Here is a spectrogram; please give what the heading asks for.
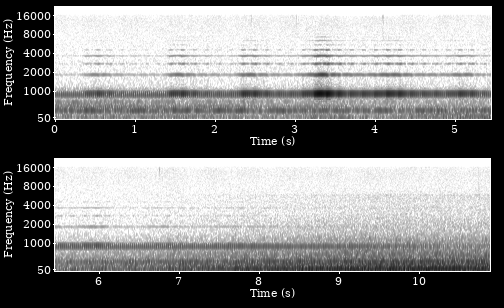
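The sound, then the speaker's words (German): A car drives along, its low engine rumble steady at first and growing louder toward the end, under a sustained electronic tone. “Er war mit seiner Frau im Auto gefahren.”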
